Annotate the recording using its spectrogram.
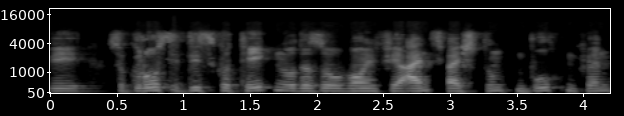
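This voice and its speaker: A man talks in a flat monotone at medium pitch. His pace is moderate, and the background quiet. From Bavaria, Germany (Weiden, Upper Palatinate). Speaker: escape room owner. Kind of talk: interview. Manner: casual, colloquial.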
